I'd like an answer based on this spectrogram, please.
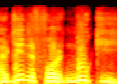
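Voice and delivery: booming, loud, over-the-top exaggerated Russian accent. Trying to sound German, the speaker lands on an over-the-top Russian accent. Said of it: "You sound Russian".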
